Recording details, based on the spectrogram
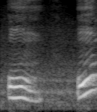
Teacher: स्वर के उच्चारण में दीर्घ स्वर से भी अधिक समय यानी तीन मात्राओं का समय लगता है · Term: प्लुत स्वर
